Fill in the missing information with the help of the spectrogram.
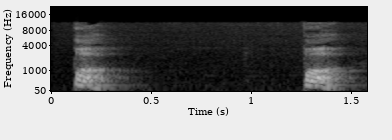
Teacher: जैसे जब हम प बोलते हैं प, तो क्या होता है, हमारे दोनों होठ प, प, तो दोनों तो होठ मिलेंगे और अंदर हवा जो है वो हम रोक देंगे, फिर सडन एकदम से उसको प्लोसिव रिलीज कर देंगे, तो वो हो गया बाइलेबियल प्लोसिव।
